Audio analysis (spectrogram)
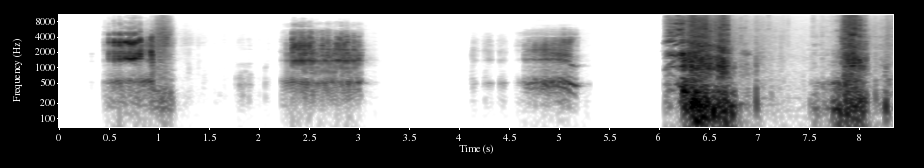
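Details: Alpaca calling: three separate buzzy, nasal grunting calls about two seconds apart, each under a second long, followed by two louder, harsher broadband bursts near the end.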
